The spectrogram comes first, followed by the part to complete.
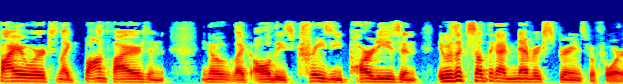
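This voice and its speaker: A man with an American accent, medium pitch, ordinary pitch variation and a fairly quick pace. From San Diego, California. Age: 20s. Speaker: author and speaker. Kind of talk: casual interview chat.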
